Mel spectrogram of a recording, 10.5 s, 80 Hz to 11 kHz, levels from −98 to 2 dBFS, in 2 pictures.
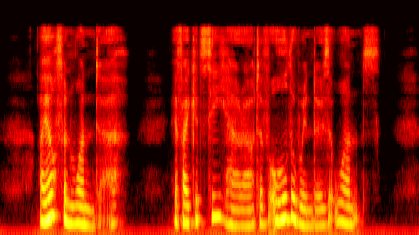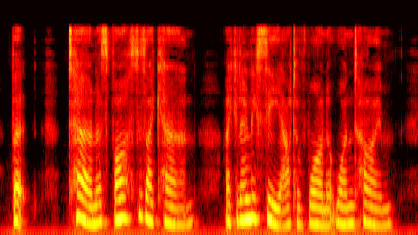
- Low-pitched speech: No, high, 205 Hz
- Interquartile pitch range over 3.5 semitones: Yes, average, 4.0 semitones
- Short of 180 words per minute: No, average, 185 wpm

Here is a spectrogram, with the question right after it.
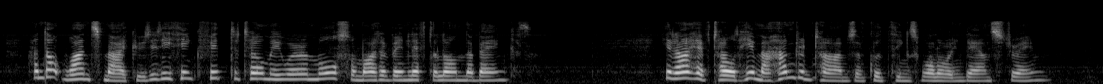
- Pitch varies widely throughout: Yes, wide, 5.9 semitones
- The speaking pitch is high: Yes, high, 200 Hz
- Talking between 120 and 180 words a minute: No, average, 195 wpm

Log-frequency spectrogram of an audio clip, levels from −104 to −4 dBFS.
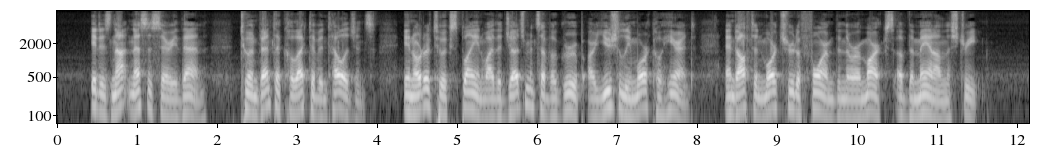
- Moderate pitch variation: Yes, average, 4.1 semitones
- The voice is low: Yes, low, 110 Hz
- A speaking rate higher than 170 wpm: Yes, average, 190 wpm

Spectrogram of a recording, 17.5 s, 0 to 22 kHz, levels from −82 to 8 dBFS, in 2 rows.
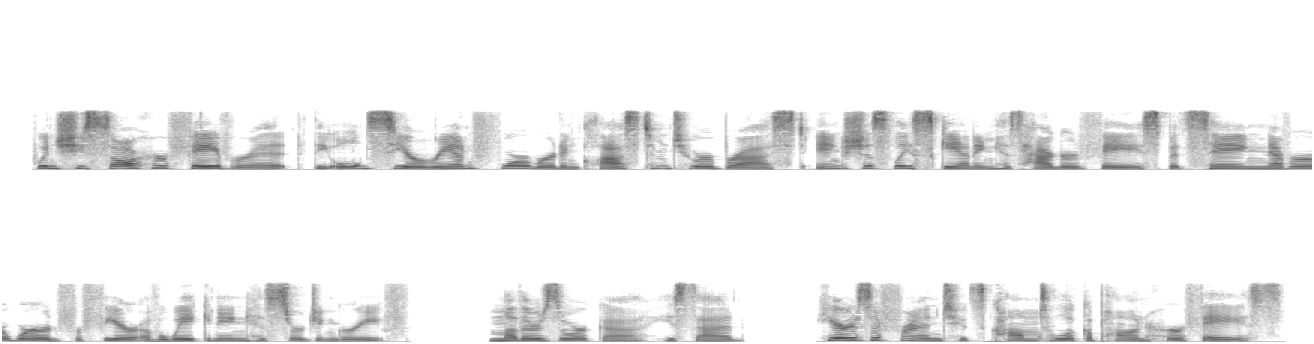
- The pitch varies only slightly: Yes, narrow, 2.3 semitones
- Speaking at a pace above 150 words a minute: Yes, average, 170 wpm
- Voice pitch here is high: Yes, high, 225 Hz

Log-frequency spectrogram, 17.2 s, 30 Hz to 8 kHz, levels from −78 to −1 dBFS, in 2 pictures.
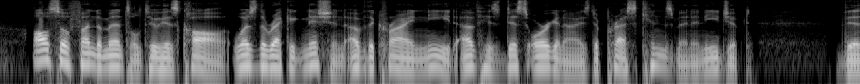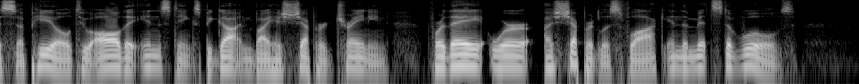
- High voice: No, very low, 90 Hz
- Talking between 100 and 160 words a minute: Yes, average, 145 wpm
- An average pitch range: Yes, average, 4.7 semitones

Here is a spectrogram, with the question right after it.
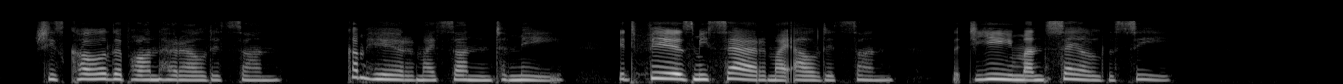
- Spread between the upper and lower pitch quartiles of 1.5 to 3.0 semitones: Yes, average, 2.7 semitones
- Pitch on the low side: No, high, 210 Hz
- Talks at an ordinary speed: No, slow, 110 wpm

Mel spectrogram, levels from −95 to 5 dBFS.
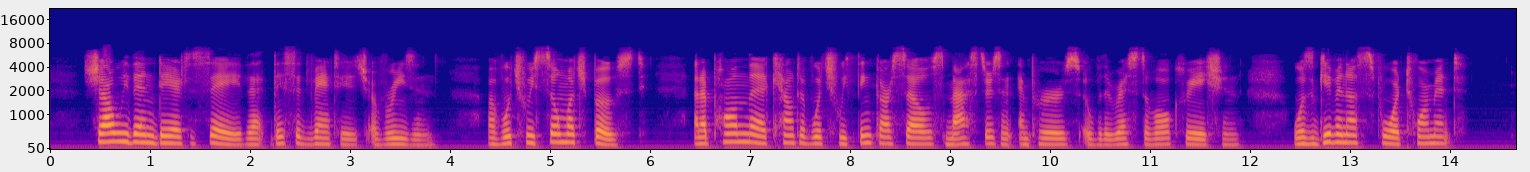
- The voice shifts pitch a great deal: No, average, 3.8 semitones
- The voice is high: No, medium, 175 Hz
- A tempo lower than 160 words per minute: No, average, 170 wpm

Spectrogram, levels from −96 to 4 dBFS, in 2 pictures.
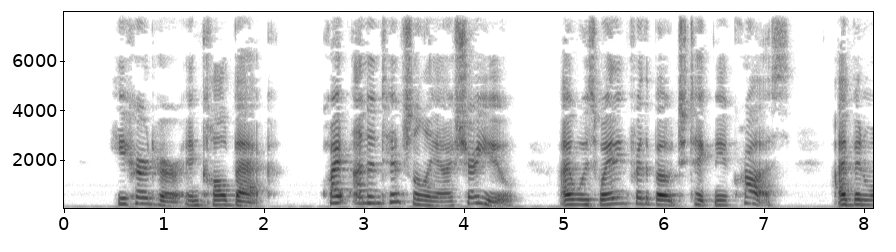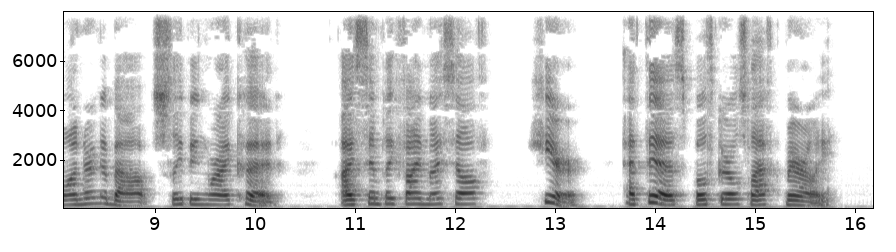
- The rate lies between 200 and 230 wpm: No, average, 150 wpm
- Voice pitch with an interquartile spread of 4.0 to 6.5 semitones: No, average, 3.5 semitones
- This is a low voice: No, high, 210 Hz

